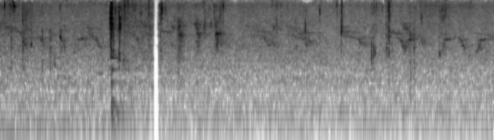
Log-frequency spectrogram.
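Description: Faint birds chirping, many short calls scattered throughout. A single short knock about a second in.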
